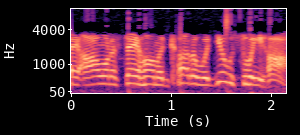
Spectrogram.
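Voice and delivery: ordinary talk, nothing marked

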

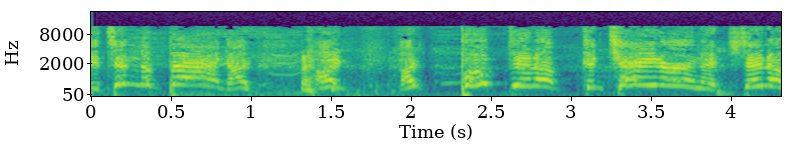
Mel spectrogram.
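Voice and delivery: put-on nervous yelling. Recounting handing over a sample at an appointment, retelling a nervous yell. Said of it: "I was so nervous".

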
